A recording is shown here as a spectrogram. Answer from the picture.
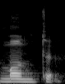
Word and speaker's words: Mont: Am I correct that it's pronounced Mont?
